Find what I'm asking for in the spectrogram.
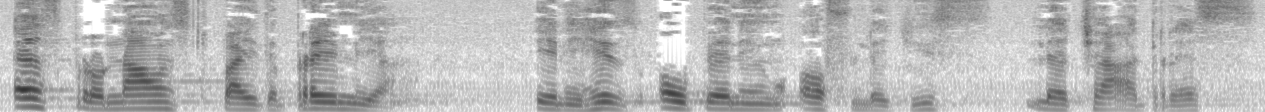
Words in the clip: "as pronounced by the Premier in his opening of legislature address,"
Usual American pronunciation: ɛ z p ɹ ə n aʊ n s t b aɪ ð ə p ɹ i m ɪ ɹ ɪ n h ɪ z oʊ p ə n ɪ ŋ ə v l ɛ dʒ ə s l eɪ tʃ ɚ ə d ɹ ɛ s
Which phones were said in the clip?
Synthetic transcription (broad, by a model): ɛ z p ɹ ə n aʊ n s t b aɪ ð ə p ɹ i m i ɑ ɪ n h ɪ z oʊ p ə n ɪ ŋ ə f l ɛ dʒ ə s l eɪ tʃ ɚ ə d ɹ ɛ s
